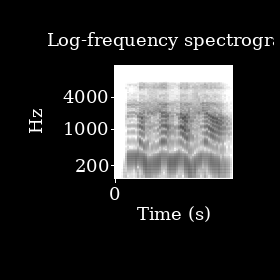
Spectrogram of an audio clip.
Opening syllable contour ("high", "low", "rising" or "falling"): falling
